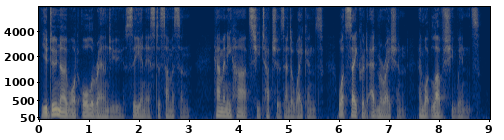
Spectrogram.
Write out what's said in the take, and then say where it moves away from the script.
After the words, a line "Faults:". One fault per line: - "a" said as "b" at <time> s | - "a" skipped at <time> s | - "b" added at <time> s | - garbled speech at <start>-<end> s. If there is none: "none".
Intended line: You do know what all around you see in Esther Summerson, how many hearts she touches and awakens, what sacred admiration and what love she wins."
You do know what all around you see in Esther Summerson, how many hearts she touches and awakens, what sacred admiration and what love she wins."
Faults:
none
